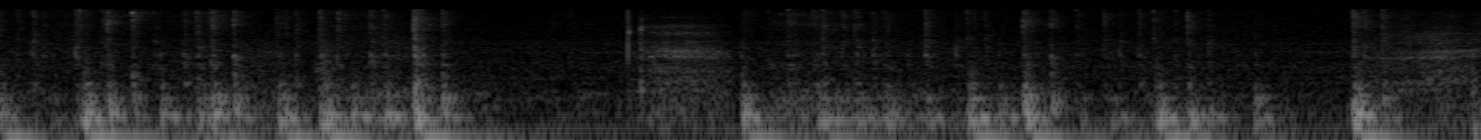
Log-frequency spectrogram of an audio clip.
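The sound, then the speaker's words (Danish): Steady typing on a computer keyboard, entering text into a poll element on a page: a rapid run of crisp key clicks with a brief pause midway before the tapping resumes. No voices. “Og så kan vi jo skrive herop.”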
